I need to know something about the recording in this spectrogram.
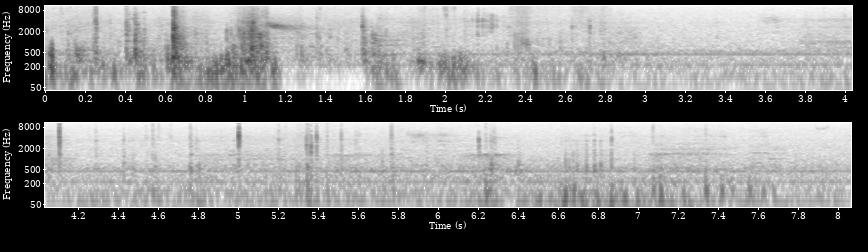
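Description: Rear door of a box Chevy opened by its chrome handle: a few sharp latch clicks and knocks at the start. After that come a few faint, scattered handling clicks over a low, steady hum.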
